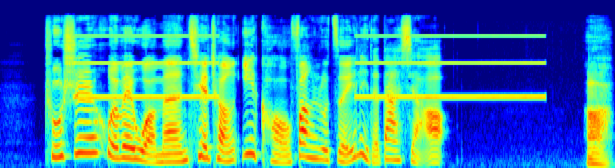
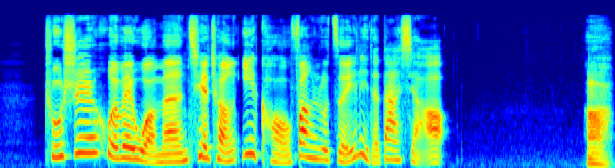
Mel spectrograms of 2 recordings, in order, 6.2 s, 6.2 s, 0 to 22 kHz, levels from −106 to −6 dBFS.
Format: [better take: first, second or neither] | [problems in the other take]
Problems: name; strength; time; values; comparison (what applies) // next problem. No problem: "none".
second | high-pitched whine; loud; from 0.5 to 2 s and from 3.5 to 5.5 s; 2 kHz, 9 dB below the speech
